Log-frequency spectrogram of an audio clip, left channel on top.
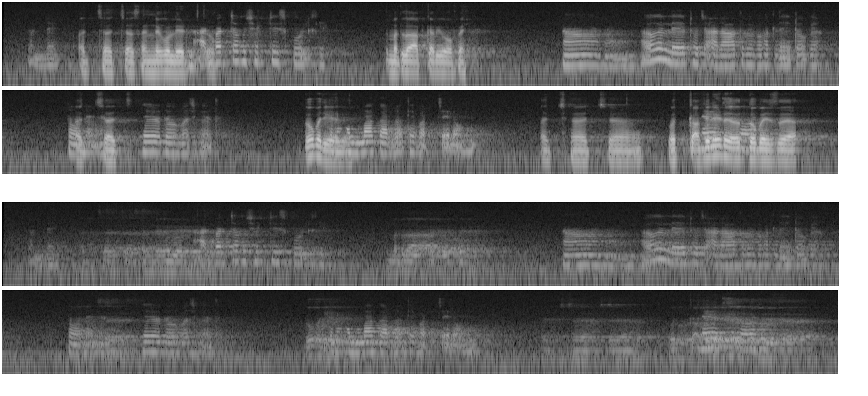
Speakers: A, on the left; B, on the left.
A: سنڈے
B: اچھا اچھا سنڈے کو لیٹ اٹھتے
A: آ
B: ہو
A: بچوں کی چھٹی اسکول کی
B: تو مطلب آپ کا بھی آف ہے
A: ہاں ہاں ہو لیٹ ہو جا رات میں بہت لیٹ ہو گیا سونے
B: اچھا
A: میں
B: اچھا
A: ڈڑھ دو بج گئے تھے
B: دو بج
A: اتنے
B: گئے تھے
A: ہلہ کر رہے تھے بچے لوگ
B: اچھا اچھا وہ کافی
A: ڈیڑھ
B: لیٹ ہو
A: سو
B: جاتا دو بجے سے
